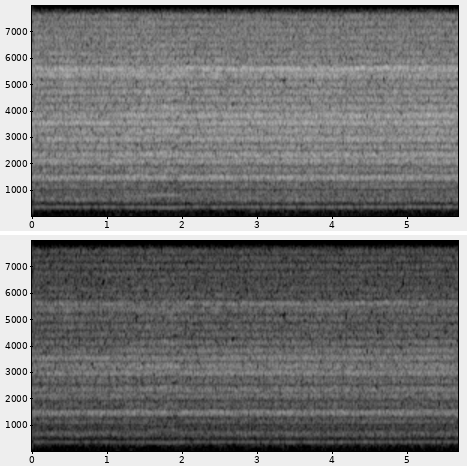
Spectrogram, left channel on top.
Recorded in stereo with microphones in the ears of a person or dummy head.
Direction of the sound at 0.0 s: 35° left (ahead or behind).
